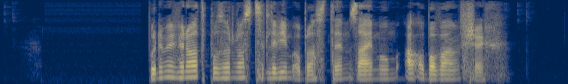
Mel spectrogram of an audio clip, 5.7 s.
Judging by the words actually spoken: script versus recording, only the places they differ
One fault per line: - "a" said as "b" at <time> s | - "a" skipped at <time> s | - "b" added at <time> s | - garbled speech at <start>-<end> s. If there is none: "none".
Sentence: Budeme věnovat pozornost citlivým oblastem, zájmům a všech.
- "obavám" added at 4.1 s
